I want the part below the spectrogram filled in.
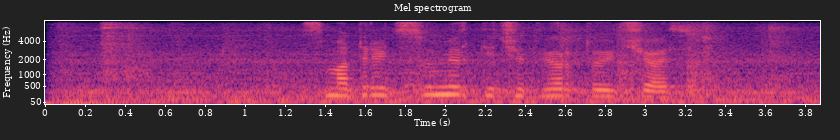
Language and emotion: Russian, neutral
